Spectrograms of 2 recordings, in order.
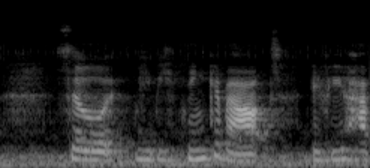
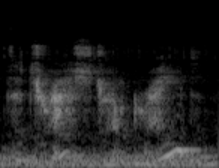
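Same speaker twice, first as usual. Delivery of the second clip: whispered aside; 6 semitones higher, 9 dB quieter than usual. Real, not acted. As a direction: whisper like sharing a secret. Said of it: "whispered aside to kids".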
